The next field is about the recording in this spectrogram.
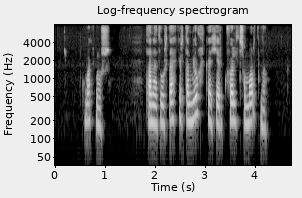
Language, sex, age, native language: Icelandic, female, 40-49, Icelandic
